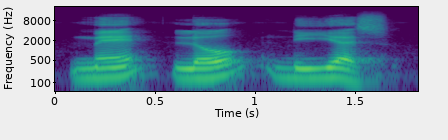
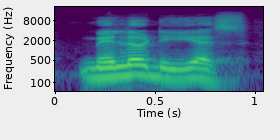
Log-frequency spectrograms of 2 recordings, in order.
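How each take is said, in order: First: "melodious" slowly, me-lo-dious, a beat at a time; "melodious" drawn out syllable by syllable; syllables spelled out slowly. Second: Said in the usual way. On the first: Shown as a demonstration. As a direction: sound out "melodious" for learners. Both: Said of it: "Three syllables are there".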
